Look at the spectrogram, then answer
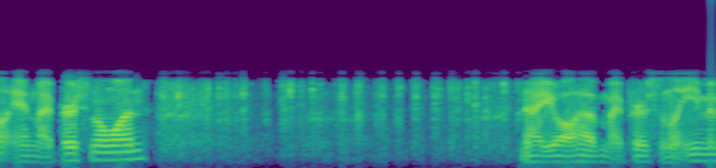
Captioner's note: typing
